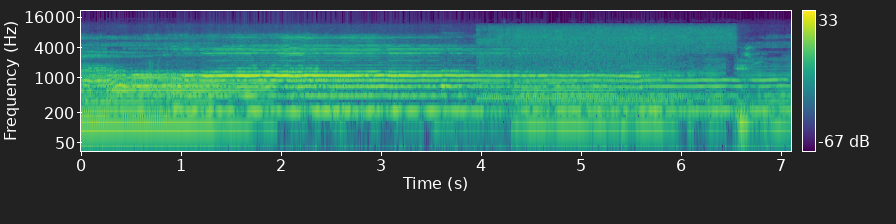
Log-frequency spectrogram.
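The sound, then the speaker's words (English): A single long om chanted together by a yoga class, a rich, steady drone of many voices held for about seven seconds before it fades at the end. “One om.”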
